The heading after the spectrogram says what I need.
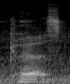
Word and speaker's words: Kursk: Kursk so great, or Kursk. Napalm can't pronounce English names. Well, it's Kursk in German, so whenever there's the possibility for me as a German to pronounce a word in German, I do so.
